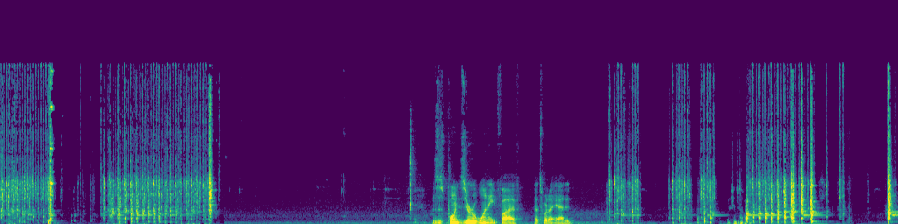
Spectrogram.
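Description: Metal parts clank together.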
